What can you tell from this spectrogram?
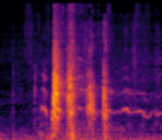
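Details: A red fox from a local wild fox family gekkers while fighting and arguing, giving a quick burst of four harsh, raspy chattering notes.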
